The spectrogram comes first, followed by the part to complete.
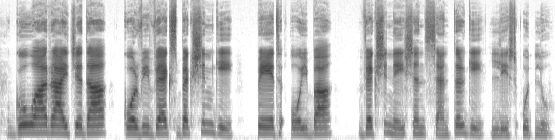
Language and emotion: Manipuri, neutral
